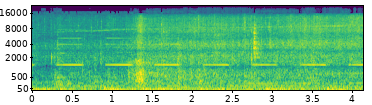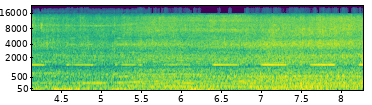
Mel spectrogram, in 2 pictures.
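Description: A heavily loaded truck backs up at a septic tank installation site, its steady backup beeper repeating in a regular rhythm over a continuous low engine rumble, moderately close, with no talking.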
